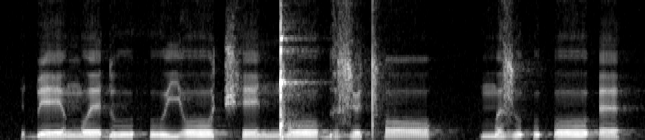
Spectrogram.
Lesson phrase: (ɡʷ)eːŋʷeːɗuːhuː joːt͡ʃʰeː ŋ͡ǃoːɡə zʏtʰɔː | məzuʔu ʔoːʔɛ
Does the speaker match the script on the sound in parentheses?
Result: no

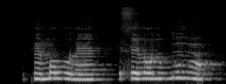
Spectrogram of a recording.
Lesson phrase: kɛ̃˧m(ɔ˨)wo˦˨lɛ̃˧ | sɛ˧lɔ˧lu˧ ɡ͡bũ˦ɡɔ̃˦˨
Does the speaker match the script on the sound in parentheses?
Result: no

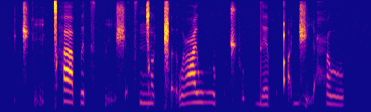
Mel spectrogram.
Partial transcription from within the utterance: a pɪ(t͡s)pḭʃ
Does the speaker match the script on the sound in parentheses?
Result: yes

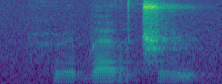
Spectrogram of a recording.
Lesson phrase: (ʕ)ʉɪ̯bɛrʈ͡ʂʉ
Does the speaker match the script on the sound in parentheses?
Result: no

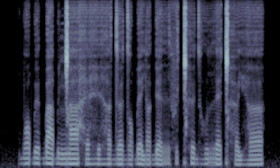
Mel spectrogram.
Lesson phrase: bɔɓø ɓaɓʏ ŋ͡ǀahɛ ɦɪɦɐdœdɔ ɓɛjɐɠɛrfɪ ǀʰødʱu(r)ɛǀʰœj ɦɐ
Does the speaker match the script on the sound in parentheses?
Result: yes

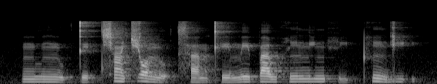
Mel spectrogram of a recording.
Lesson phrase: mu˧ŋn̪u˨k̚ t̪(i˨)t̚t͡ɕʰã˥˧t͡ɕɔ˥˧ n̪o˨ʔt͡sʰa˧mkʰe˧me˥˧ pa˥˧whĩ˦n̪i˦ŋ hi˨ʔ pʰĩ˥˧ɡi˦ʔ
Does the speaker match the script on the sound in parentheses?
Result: no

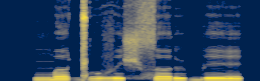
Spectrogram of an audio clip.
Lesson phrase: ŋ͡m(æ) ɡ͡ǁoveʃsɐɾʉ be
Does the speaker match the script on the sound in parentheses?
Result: no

